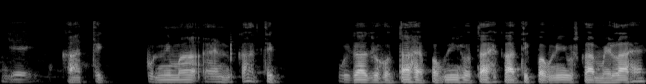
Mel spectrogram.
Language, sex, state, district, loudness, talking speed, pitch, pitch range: Maithili, male, Bihar, Samastipur, -24 LUFS, 165 wpm, 110 Hz, 105-125 Hz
